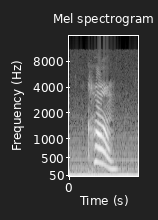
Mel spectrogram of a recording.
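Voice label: "kang" fourth tone, chinese, voice pinyin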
